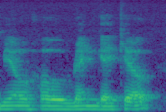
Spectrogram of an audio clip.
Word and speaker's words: Myoho Renge Kyo: So Nichiren took the title of the Lotus Sutra as it was in Japan, which was then pronounced Myoho Renge Kyo, and he added a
